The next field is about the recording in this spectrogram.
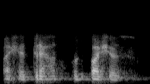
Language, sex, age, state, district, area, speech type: Kashmiri, male, 30-45, Jammu and Kashmir, Bandipora, rural, conversation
